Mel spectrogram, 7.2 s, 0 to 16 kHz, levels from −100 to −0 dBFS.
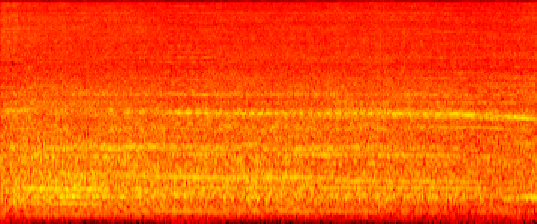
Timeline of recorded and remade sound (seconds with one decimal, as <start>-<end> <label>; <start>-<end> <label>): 0.0-0.4 recorded; 0.4-2.2 remade; 2.2-2.8 recorded; 2.8-5.7 remade; 5.7-7.2 recorded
